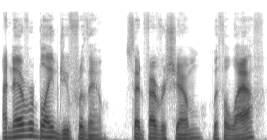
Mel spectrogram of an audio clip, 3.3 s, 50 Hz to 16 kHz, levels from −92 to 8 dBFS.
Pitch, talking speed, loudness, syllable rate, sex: 110 Hz, 195 wpm, -21 LUFS, 5.1 syllables/s, male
